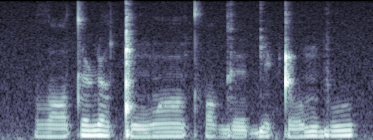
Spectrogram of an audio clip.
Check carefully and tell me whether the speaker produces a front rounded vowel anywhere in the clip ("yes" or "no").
yes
